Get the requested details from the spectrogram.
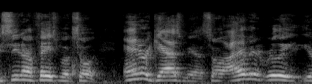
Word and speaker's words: anorgasmia: Anorgasmia, that's how you say it.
